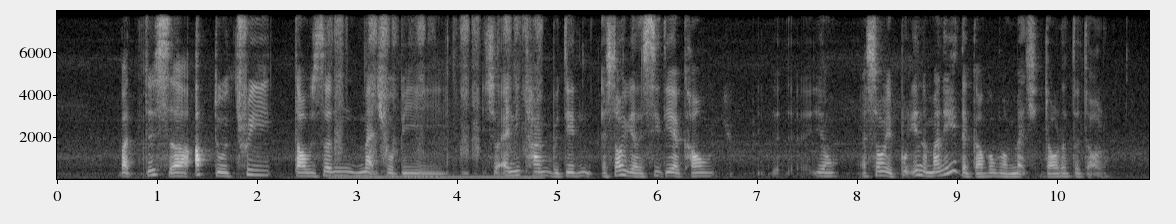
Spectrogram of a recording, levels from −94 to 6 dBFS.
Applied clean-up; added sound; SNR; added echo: none; Writing; 10 dB; none.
